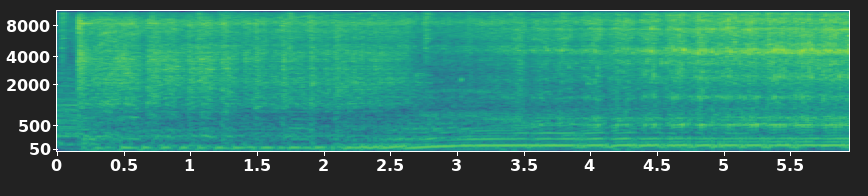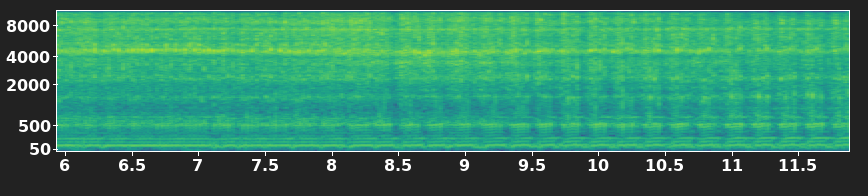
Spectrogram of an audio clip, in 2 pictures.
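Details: 13B rotary with EMPI IDA carburetor after replacing faulty fuel regulator and setting glass-ball needle seat float level high: catches after short crank, strong even idle with steady blips; fuel delivery right, normal running.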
